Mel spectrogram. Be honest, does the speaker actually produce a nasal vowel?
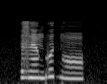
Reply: yes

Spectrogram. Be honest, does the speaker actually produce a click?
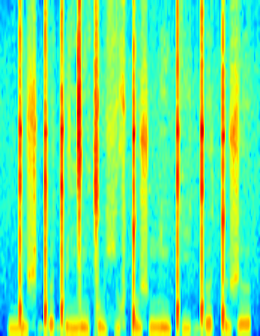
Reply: yes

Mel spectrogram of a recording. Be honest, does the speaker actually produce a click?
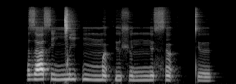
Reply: yes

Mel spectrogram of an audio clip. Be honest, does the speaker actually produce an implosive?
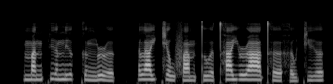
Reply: no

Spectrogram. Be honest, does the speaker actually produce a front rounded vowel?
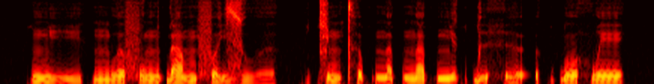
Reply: no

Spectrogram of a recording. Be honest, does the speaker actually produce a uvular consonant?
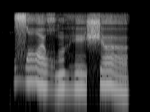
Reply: yes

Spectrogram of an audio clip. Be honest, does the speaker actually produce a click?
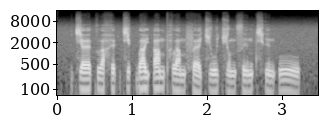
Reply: no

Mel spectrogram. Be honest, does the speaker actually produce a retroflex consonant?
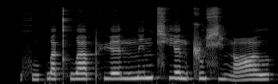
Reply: yes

